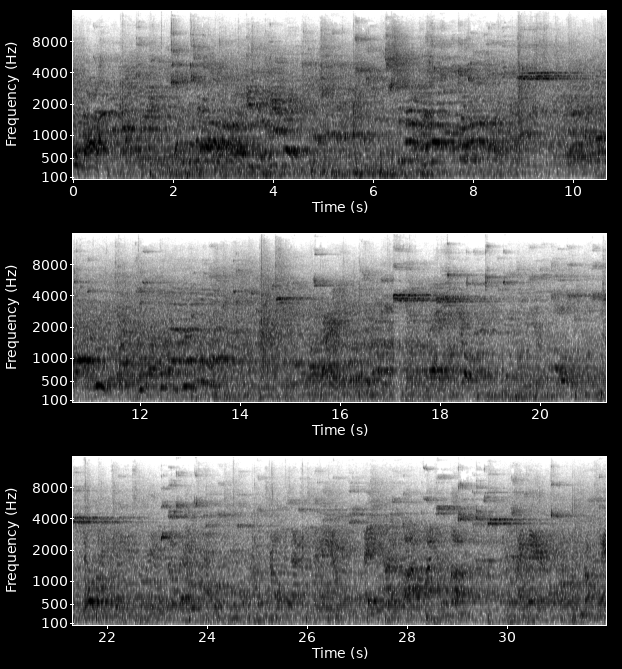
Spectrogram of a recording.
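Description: Basketball game in an echoing gym: a ball bouncing on the hardwood court, short high sneaker squeaks, and continuous indistinct chatter and calls from players and spectators.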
